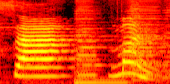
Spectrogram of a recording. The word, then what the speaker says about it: salmon: It is salmon. But এখানে তো L আছে না? S-A-L, sal, M-O-N, mon, salmon, তাই না? হ্যাঁ, L আছে, বাট ওই Lটা silent. Keep that L silent.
